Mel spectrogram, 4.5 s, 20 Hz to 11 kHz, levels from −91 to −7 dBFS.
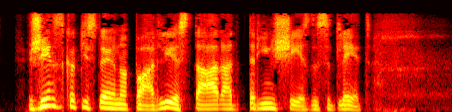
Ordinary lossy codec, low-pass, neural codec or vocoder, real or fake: MP3, 32 kbps; 7.2 kHz; codec, 16 kHz, 0.8 kbps, ZipCodec; fake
